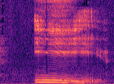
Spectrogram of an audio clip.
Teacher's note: The sides of the lips retract just a bit for this sound, and you want to give it more stretch, more duration, and a little more energy.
